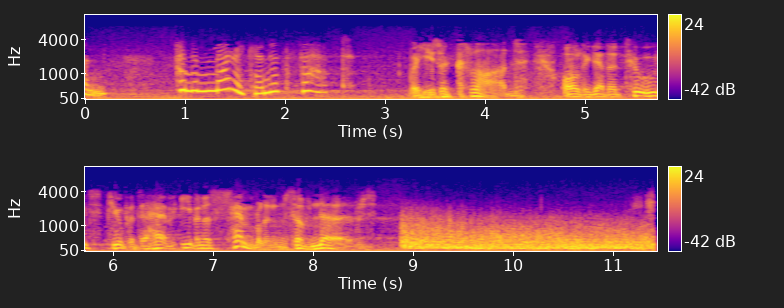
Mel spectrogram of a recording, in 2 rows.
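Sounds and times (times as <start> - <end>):
speech: 0.0 - 0.4, 1.0 - 2.6, 3.3 - 9.8
thunder: 8.9 - 11.4.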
